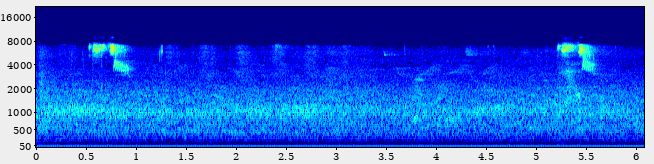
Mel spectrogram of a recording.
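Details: Blue-black grassquit delivering two short, shrill buzzy bursts about four and a half seconds apart, each flicking up high then sliding down, with faint hiss between.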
